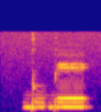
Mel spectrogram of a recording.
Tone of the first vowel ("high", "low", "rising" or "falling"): low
